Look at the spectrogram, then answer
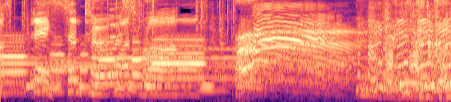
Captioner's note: all roar; all laughing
